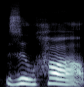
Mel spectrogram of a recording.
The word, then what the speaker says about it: Zuhal: for the saturnine deity in these books is zoo hall that's spelled z-u-h-a-l which means the one who is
